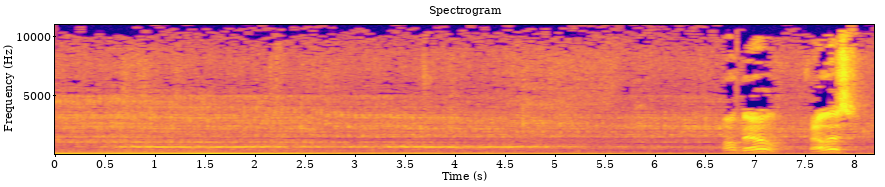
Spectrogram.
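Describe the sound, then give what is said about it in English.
A truck engine idles with a steady low rumble and a faint droning hum, the rumble strongest early on; brief voiced sounds come in near the end. “You better meet the truck outside of town at Beaver Creek School instead of the town limits like we usually do.”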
